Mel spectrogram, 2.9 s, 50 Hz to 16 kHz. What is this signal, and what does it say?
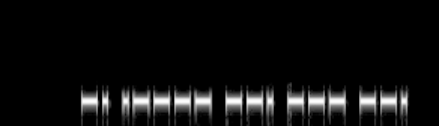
Morse code, heard as a keyed tone, about 36 wpm, 700 Hz. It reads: N1GOG
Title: USA Call Signs - 5 Characters - 35wpm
